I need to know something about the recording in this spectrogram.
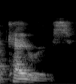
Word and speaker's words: Keyrouz: to welcome the beautiful British female bodybuilder kiroos is that the right pronunciation for your name uh Kairus yeah excuse me to the podcast um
